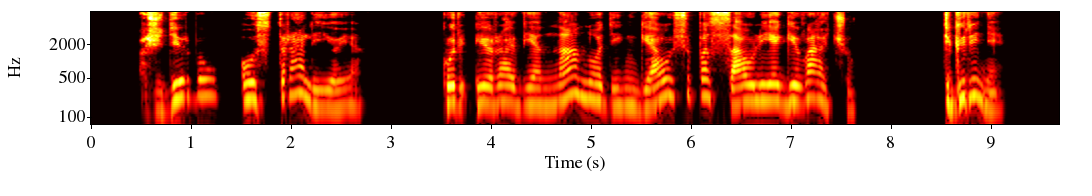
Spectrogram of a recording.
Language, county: Lithuanian, Kaunas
